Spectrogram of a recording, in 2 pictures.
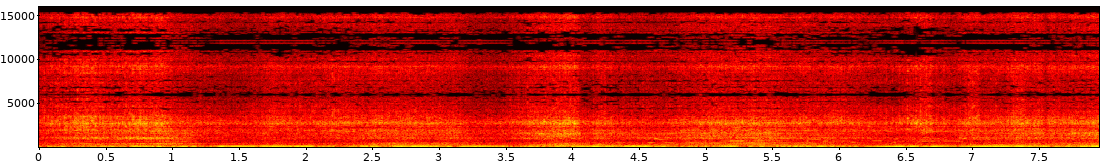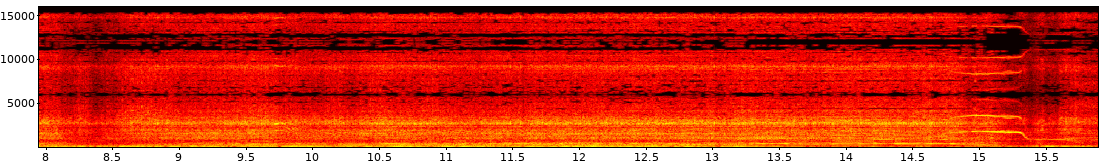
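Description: Demolition derby cars' engines running and revving in the arena, a steady loud din of several engines rising and falling in pitch, with a short high squeal near the end.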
